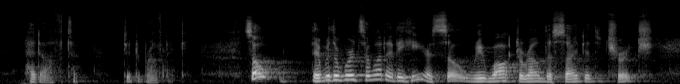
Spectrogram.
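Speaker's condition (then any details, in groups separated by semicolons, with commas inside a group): No condition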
